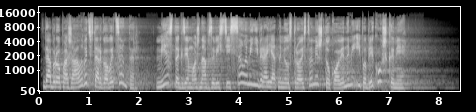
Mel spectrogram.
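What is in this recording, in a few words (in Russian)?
reklama, advertisement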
